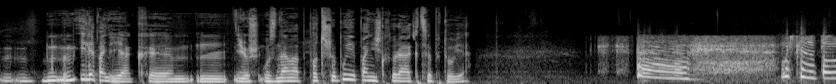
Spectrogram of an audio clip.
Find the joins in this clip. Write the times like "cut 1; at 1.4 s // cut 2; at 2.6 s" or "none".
cut 1; at 1.1 s // cut 2; at 2.6 s // cut 3; at 3.0 s // cut 4; at 3.8 s // cut 5; at 6.3 s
